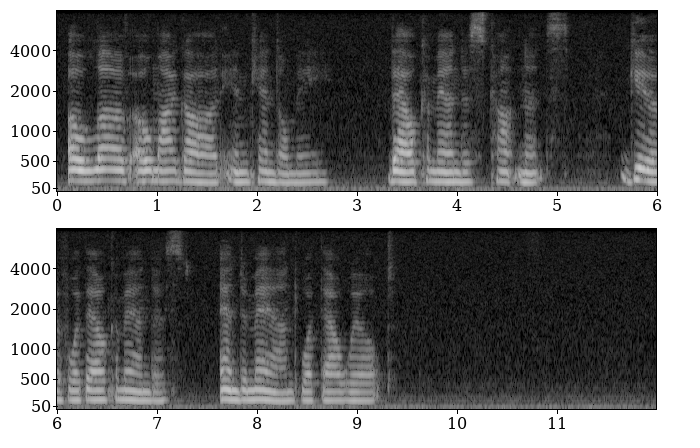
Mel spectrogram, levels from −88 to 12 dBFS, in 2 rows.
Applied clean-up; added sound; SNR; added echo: none; none; none; none.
